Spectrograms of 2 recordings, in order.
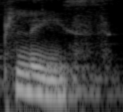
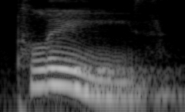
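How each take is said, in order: First: A short vowel and a voiceless S ending. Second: A long vowel and a voiced Z ending. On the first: The speaker calls it wrong. "with short A, relatively short A, and S at the end" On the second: The speaker calls it right. "E is much longer and Z"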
